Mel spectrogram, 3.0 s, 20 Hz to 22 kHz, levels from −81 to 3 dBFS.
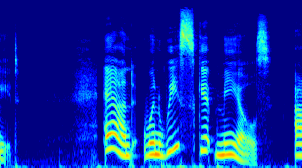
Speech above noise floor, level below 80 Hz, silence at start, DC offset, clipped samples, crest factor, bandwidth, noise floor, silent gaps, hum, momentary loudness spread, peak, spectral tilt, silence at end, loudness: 37 dB; -56 dBFS; 0 s; under 0.1%; under 0.1%; 16 dB; 18.5 kHz; -63 dBFS; none; none; 9 LU; -12 dBFS; -3.5 dB/octave; 0 s; -27 LUFS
